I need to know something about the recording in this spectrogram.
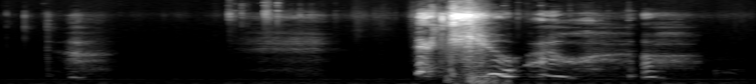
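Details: Female with an injured back that makes sneezing hurt; tickly sneeze with soft build-up breaths, one loud explosive sneeze and a trailing exhale: sneezing.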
